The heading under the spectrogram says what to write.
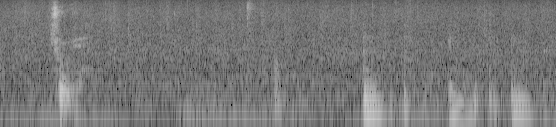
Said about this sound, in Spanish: Ah, se empieza empezó a llover. Bueno, empieza la transmisión con, con lluvia, Sí, con ruido de lluvia de fondo. No sé si se escuchará, pero.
